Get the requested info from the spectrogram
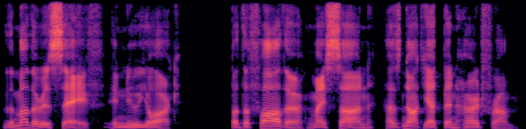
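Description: Man voicing an earnest, emotional old gentleman. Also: medium pitch, moderate pace, no room sound, studio quality, natural voice. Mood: mournful. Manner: earnest, formal.

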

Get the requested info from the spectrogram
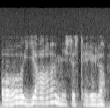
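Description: A woman's voice: lowish voice, takes it slowly. An actress playing an emotional, headstrong woman in a 1970s radio drama. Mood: defiant, insistent. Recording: muffled old radio recording, faint noise.

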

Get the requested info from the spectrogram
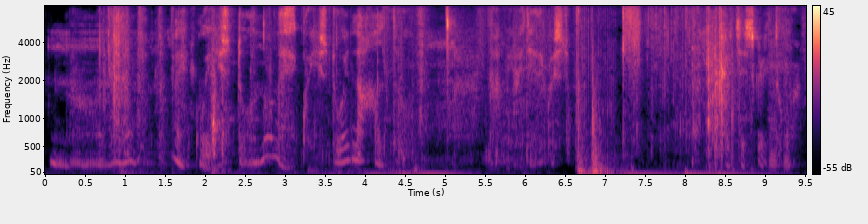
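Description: A curious, stubborn young student, acted out by a woman in an ASMR library roleplay. She whispers and mutters as she browses, slow and unhurried, with a melody that moves around a lot. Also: medium pitch, very animated, gravelly, full character voice. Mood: absorbed, muttering. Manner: muttering to herself, chatting to an unseen companion.

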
